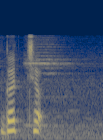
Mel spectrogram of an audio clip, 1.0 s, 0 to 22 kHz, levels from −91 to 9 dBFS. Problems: constant background noise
